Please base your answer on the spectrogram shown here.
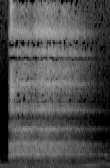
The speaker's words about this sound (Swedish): Ta några djupa och långsamma andetag. In. Och ut.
